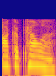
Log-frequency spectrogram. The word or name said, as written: a cappella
